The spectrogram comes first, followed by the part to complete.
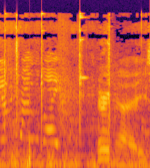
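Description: Several sharp, separate clinks of hammers striking rock, as in hammer-and-chisel fossil digging, with faint voices between them.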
